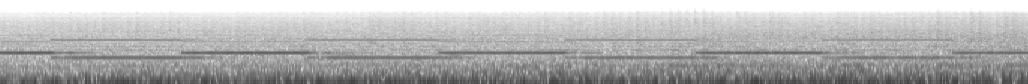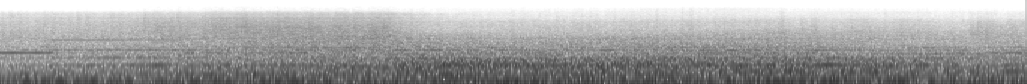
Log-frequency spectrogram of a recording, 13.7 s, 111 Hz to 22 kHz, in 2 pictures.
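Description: Level-crossing warning alarm repeating an alternating two-tone chime as a CC206 diesel-electric locomotive approaches. About eight seconds in, the locomotive's engine rumble grows louder with a brief rush of hiss as it passes close by, followed by the coaches rolling past.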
